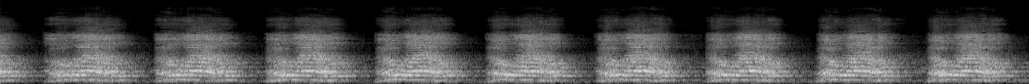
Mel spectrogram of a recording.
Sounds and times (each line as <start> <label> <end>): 0.0 voices 10.2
